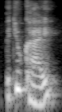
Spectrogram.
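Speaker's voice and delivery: high British accent slipping into Australian; hammed-up, high-pitched British-Australian accent; attempted UK accent. Shown as a demonstration. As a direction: put on a bad British accent. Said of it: "No, that's Australia".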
